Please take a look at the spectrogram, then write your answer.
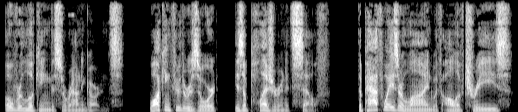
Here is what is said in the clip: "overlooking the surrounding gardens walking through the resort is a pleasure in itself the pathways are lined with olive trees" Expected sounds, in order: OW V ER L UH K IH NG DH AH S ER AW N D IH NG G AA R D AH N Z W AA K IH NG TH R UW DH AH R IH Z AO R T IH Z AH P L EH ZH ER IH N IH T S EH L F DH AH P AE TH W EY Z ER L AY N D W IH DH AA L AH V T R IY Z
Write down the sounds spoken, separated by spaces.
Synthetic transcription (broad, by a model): OW V ER L UH K IH NG DH AH S ER AW N D IH NG G AA R D N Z W AA K IH NG TH R UW DH AH R IH Z AO R T IH Z AH P L EH ZH ER IH N IH T S EH L F DH AH P AE TH W EY Z ER L AY N D W IH DH AA L AH V T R IY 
